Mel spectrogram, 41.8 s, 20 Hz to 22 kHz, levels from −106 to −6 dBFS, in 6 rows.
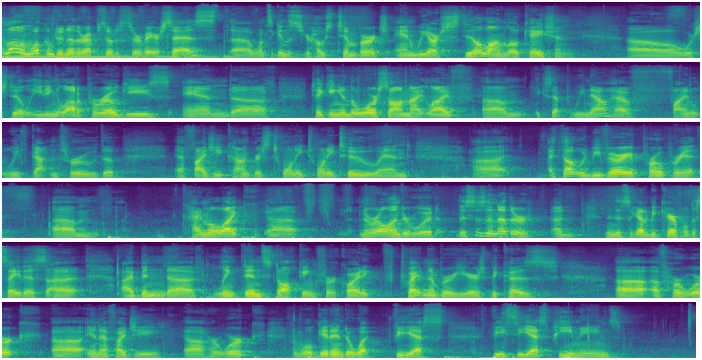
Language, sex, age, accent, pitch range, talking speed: English, male, 40-59, American, 110-135 Hz, 160 wpm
